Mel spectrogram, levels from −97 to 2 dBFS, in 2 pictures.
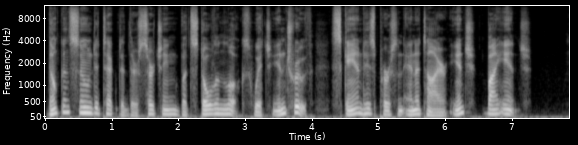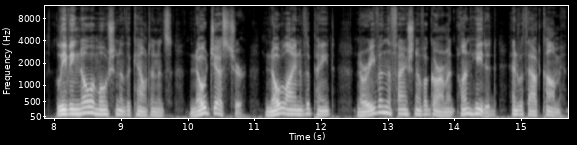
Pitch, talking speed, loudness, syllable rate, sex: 120 Hz, 165 wpm, -21 LUFS, 5.0 syllables/s, male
